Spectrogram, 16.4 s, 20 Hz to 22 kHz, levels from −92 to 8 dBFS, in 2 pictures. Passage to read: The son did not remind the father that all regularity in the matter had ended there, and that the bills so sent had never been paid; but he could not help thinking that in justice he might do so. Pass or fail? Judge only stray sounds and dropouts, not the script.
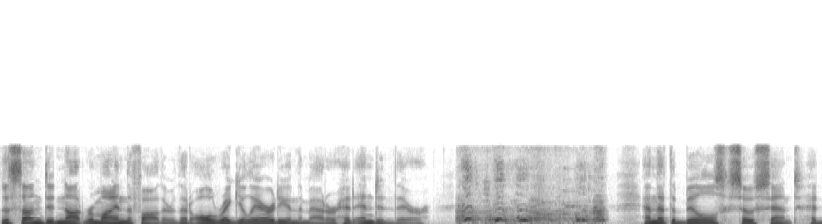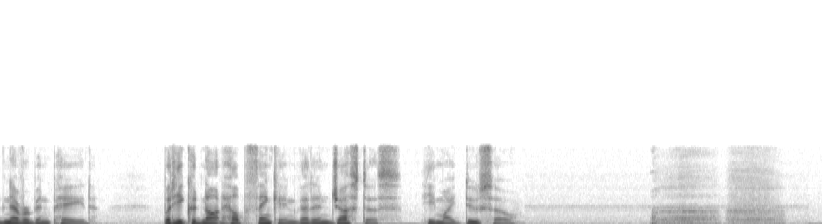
fail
